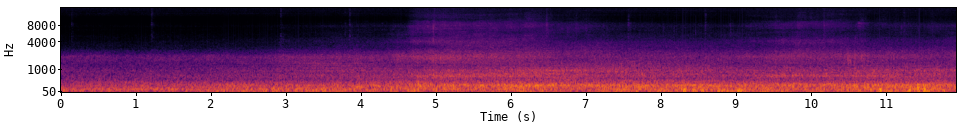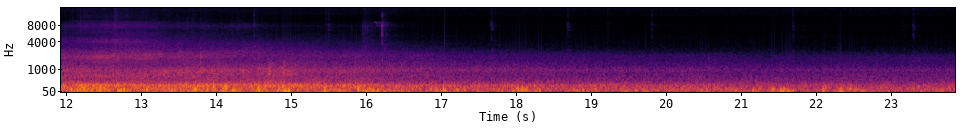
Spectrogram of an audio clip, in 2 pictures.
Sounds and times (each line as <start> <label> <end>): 1.8 Cars Passing 18.7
